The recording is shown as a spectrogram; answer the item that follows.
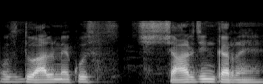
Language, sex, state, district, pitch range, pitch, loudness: Chhattisgarhi, male, Chhattisgarh, Rajnandgaon, 110-120 Hz, 115 Hz, -18 LUFS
